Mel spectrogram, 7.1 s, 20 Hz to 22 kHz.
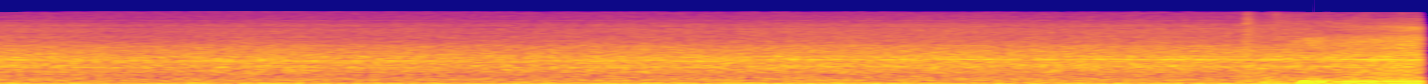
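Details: HP Pavilion G series laptop system fan after a fix for the 90B fan error: an even, steady airy whir with no rattle or scraping, the fan spinning normally.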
